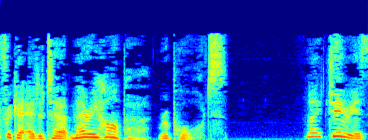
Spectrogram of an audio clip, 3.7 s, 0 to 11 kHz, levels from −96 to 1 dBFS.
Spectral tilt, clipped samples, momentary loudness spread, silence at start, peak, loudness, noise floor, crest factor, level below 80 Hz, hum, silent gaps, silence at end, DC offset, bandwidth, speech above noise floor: -5 dB/octave; under 0.1%; 14 LU; 0 s; -8 dBFS; -22 LUFS; -66 dBFS; 16 dB; -62 dBFS; none; none; 0 s; under 0.1%; 8.8 kHz; 44 dB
